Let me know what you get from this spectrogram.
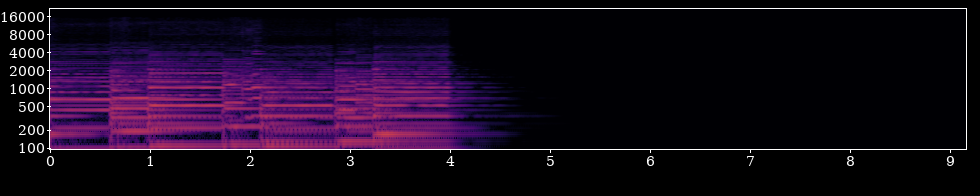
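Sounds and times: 
bassoon playing a sonata: 0:00.0 - 0:04.5.

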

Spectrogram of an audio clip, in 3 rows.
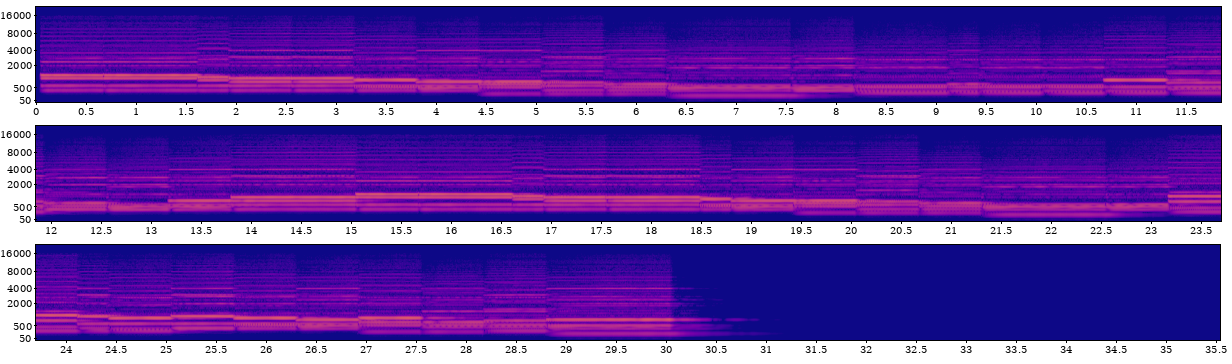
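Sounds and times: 
recorder quartet playing a carol: 0:00.1 - 0:30.5.

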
